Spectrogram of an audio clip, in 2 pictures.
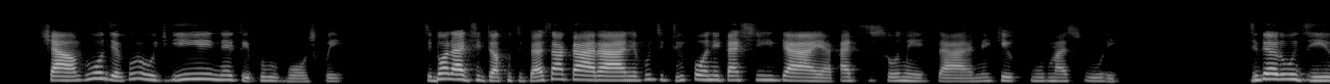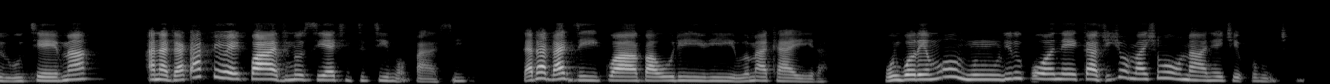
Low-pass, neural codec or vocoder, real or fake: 7.2 kHz; codec, 16 kHz, 0.5 kbps, FunCodec, trained on LibriTTS, 25 frames a second; fake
